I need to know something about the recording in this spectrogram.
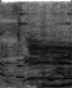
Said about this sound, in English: These are the sounds of women's curling. Oh, these are the sounds of curling? Okay. Yeah. This is this is what this sounds like down in the ice. They're sweeping hard. Sounds like a Mexican restaurant or the AVNs.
